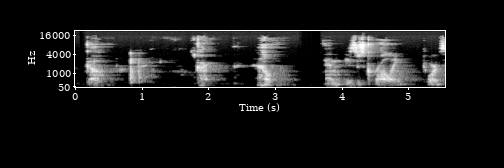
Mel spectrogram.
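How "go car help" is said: barely voiced whisper under the breath. Voicing a character crawling towards a silhouette: whispering under his breath. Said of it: "whispering under his breath".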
